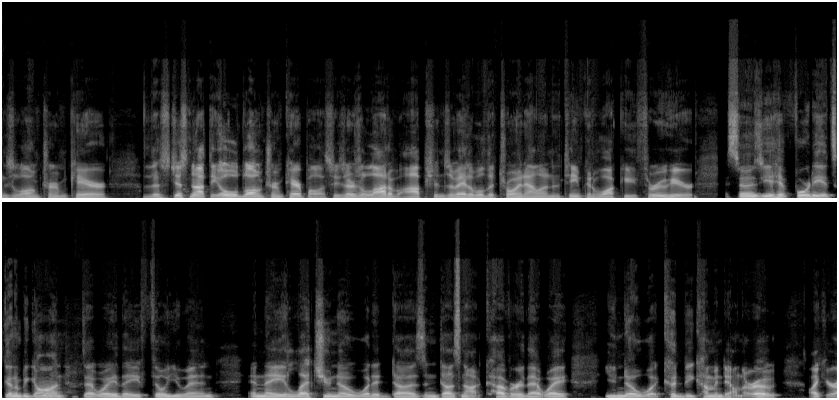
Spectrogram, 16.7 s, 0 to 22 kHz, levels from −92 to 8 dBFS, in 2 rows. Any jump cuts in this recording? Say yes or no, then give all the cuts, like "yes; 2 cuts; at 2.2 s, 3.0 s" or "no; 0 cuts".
yes; 2 cuts; at 7.1 s, 9.2 s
